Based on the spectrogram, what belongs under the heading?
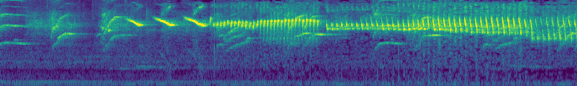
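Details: Moroccan European goldfinch singing to attract a female: sharp rising and falling whistled notes in the first two seconds, then a long, fast, even trill held high, with a brief low whistle near the end.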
